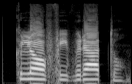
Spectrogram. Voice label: "Clofibrato", Spanish; antilipidemic agents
